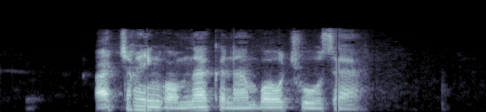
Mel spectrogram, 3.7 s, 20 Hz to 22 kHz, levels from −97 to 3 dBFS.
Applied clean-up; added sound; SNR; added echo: none; none; none; none.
